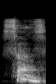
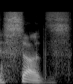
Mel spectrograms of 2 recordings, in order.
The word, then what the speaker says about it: suds: SADS, yeah? It's actually Yeah, yeah, suds. That's exactly how it's said.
